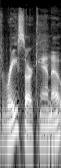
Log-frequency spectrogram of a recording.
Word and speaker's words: Res Arcana: We are going to be reviewing Tom Lehman's Res Arcana, or as I've learned this week, it's pronounced Race Arcana, which Wraith I Arcana. Think is actually quite relevant to the game itself. – Why is it pronounced that? – Because it's a reference to Race for the Galaxy, which the game is a sort of a 2.0 of.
